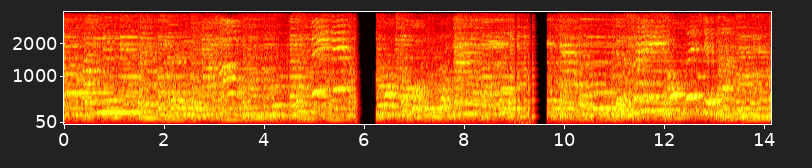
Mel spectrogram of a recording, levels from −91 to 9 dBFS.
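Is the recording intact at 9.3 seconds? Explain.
No. At 9.3 seconds the sound is inside a stretch of repeated packet loss (robotic sound) running from 9.02 to 9.38 s. Six short holes, the longest about 61 ms, are each patched by stretching the preceding sound, so roughly half of the span is filled-in material rather than real audio. The result is choppy, with pieces missing. On a spectrogram the harmonics freeze into flat, smeared bands between brief real fragments. On the waveform the pieces repeat in short, regular-looking segments.

Straight after, at 9.38 s, a long network dropout begins and lasts until 9.68 s, most likely from audio that stopped arriving altogether. The last sound is carried on as a fading buzz or hiss, then about 130 ms of near-silence follows before the audio resumes with the lost part gone. This shows on the waveform as a decaying tail into a flat line, and on the spectrogram as a smeared fade into an empty gap.

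Throughout, including at this moment, a doubled audio track is present. A second full-band copy about 5 dB quieter trails the original by roughly a tenth of a second, likely from the audio being captured twice on paths of different speed. It sounds like a dry, slapback-style echo with no room decay. On the spectrogram every event appears twice, the fainter copy offset in time. The waveform shows matching shapes displaced by that fixed delay. The sound is band-limited by the G.711 call codec, with nothing above 4 kHz.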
